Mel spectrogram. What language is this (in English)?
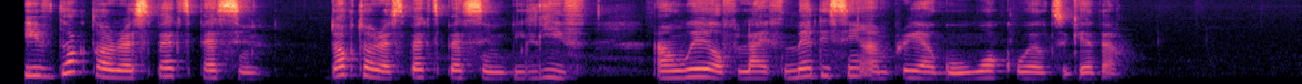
Nigerian Pidgin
